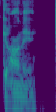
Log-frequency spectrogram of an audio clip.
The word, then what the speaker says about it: Gane: Fucking can't wait to see Ngannou versus Gane. That's gonna be good. Like, I guess it's Gane. – Gane? I say Gane. – What fucking Shiloh says? He's all, it's Gane.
